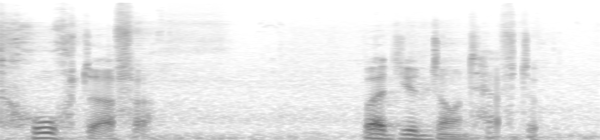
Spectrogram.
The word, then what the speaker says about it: Hochdörfer: If you really want to try to pronounce my last name, it's Hochdörfer.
